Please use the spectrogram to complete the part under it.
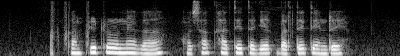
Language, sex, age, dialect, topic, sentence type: Kannada, female, 31-35, Dharwad Kannada, banking, question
